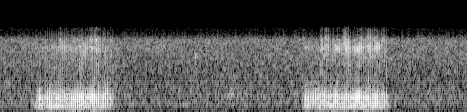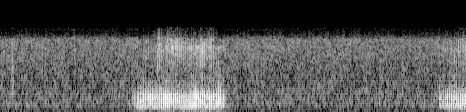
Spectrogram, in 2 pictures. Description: Bacon snoring when he was a baby.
